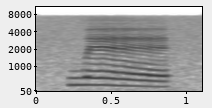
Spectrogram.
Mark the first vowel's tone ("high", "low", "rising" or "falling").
falling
